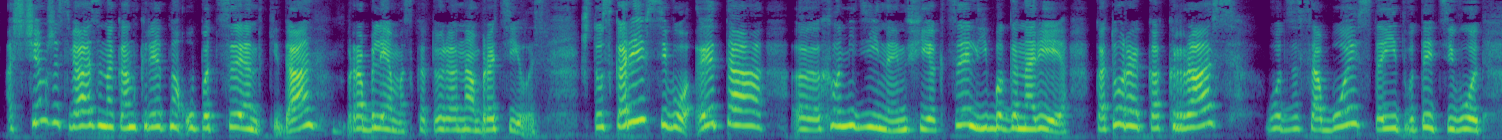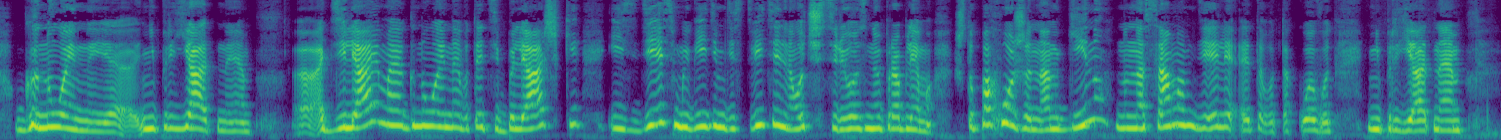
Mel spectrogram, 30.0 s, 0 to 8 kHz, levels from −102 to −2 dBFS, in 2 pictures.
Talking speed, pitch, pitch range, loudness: 125 wpm, 260 Hz, 235-305 Hz, -21 LUFS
